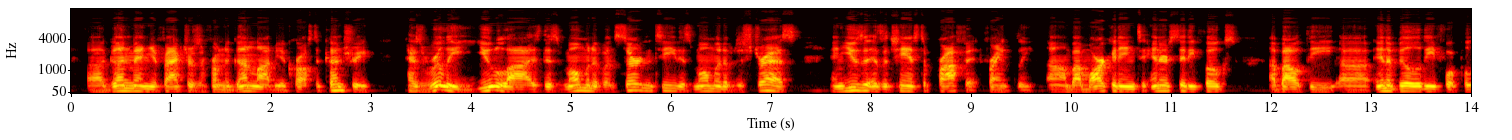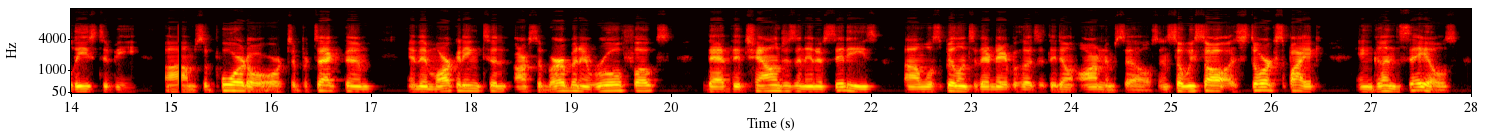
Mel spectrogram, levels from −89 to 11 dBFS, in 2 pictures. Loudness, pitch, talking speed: -22 LUFS, 115 Hz, 190 wpm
